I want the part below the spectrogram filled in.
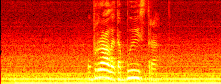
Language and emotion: Russian, angry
